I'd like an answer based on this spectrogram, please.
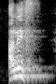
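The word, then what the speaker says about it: ألف: আলিফ। এই শব্দটার এই হরফটা এই হরফটার উচ্চারণ এভাবে হবে যে আলিফ।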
